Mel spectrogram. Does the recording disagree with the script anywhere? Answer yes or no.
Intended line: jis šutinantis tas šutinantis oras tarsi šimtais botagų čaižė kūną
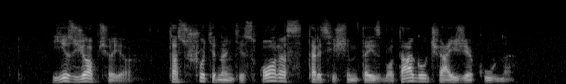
yes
